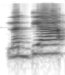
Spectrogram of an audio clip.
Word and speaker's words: नद्यै: सो हाउ to pronounce a okay. नद्यै नदी नदीभ्याम नदीभ्याम नदीभ्यः नदीभ्यः। This is a combination of दकार एंड यकार।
